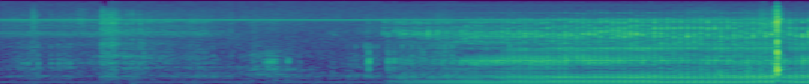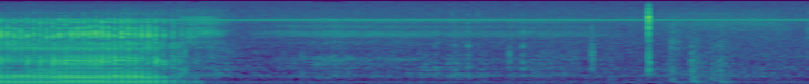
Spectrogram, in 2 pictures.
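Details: Mastiff named Hamish, worn out and asleep, lets out a single loud, drawn-out snore of roughly three seconds, low, coarse and vibrating, framed by soft breathing and small snuffling sounds in a quiet room.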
